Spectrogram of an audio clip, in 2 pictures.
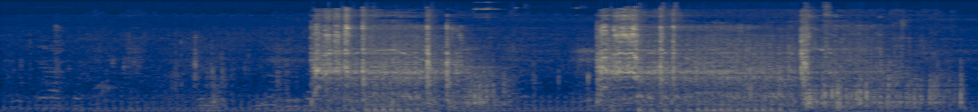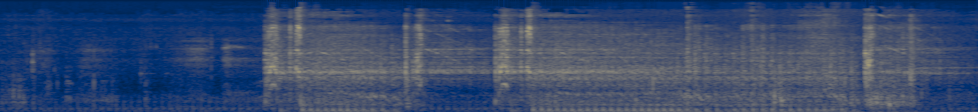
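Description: Honda CBR motorcycle riding off-road in first gear near Dandeli, its engine revving in repeated bursts that rise and fall, loud and close, with lower idling stretches between and people talking over it.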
